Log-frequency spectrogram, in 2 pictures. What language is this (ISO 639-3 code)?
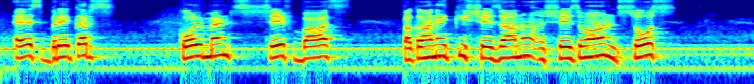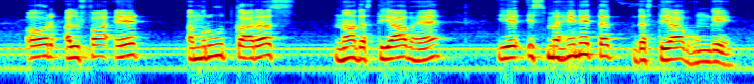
urd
